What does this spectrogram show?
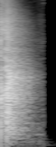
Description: Format Phaser Clap; percussion

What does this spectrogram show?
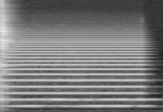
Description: Harp Brass; instrumente

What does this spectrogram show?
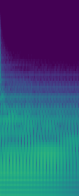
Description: Deep Organ

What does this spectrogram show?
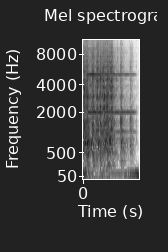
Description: Cash

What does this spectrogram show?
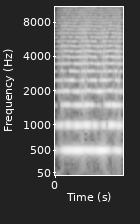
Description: Double String high; instrumente

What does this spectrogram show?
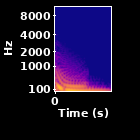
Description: Low Kick & Attack dist

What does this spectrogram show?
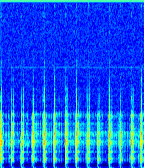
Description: Clock Work

